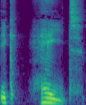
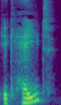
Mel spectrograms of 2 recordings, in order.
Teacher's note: ich hate mit einem gedachten EY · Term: Diphthonge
